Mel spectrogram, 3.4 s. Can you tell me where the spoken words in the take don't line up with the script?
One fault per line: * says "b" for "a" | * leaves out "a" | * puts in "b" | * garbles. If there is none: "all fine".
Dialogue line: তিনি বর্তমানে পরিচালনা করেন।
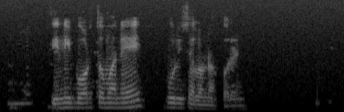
all fine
